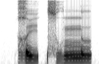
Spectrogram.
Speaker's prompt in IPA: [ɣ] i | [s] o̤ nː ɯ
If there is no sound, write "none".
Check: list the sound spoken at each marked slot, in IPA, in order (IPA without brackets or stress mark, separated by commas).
ʁ, s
